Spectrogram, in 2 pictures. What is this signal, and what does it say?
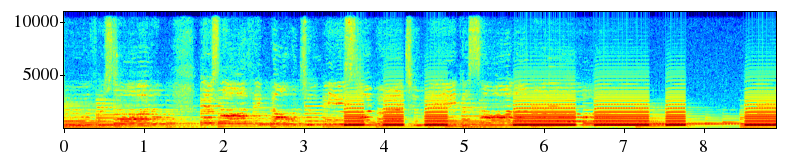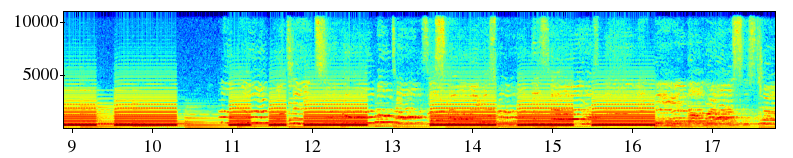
Morse code, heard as a horn, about 5 wpm. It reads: SGMUO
